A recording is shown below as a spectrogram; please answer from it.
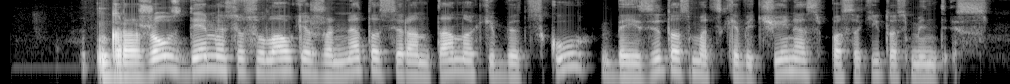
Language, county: Lithuanian, Klaipėda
